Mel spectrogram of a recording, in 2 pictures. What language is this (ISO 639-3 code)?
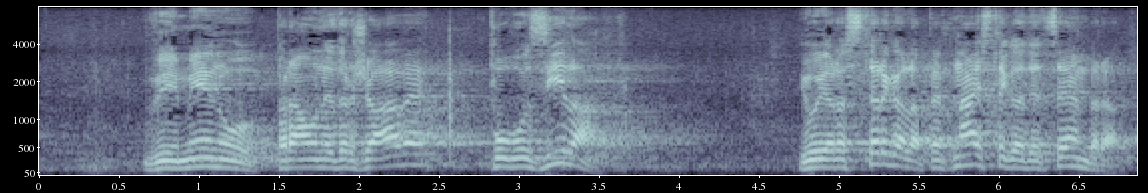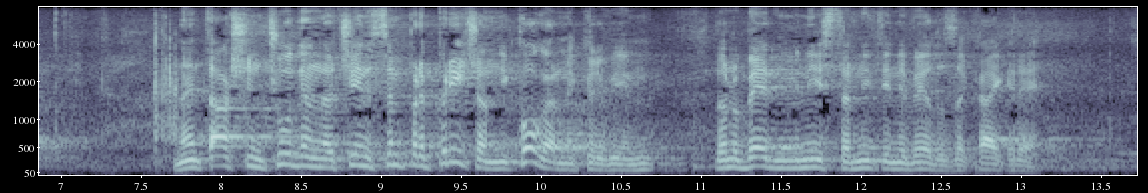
slv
